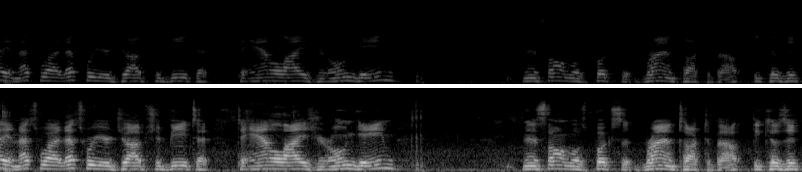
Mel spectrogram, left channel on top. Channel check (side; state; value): left; quieter; 24.9 dB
